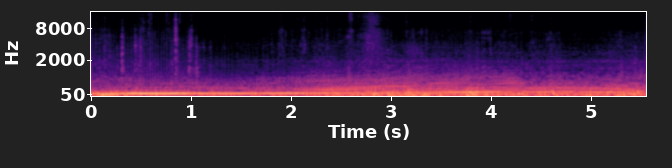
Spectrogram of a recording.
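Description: Car engine and road rumble heard from inside the cabin of a moving car. About two seconds in, the engine note climbs as the car accelerates, then eases off near the end.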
